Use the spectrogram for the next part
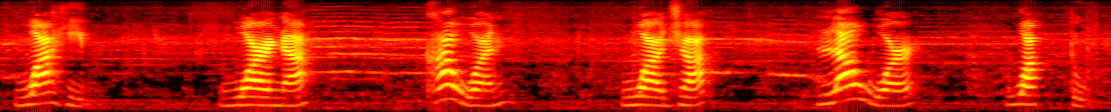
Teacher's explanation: The Malay W differs from the W in English, as it is pronounced with much less rounded of the lips.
